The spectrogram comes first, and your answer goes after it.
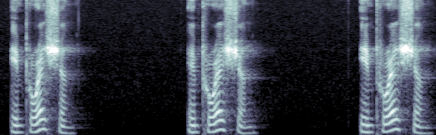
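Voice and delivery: "impression" said slowly and clearly, stress on the middle syllable; pronunciation model. Shown as a demonstration. Teacher models "impression" for Korean learners, clear and careful. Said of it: "이라고 발음하시면 되겠고요".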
